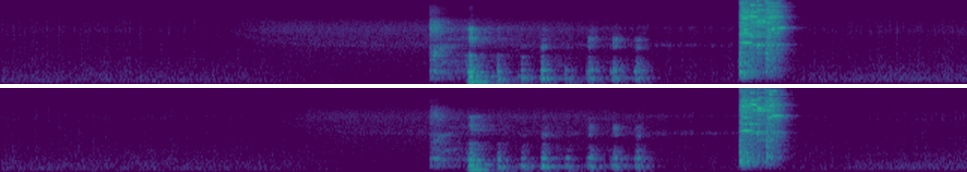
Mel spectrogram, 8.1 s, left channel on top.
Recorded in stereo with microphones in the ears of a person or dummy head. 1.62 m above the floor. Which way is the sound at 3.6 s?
45° left (ahead or behind).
